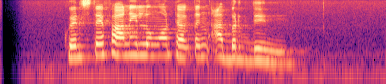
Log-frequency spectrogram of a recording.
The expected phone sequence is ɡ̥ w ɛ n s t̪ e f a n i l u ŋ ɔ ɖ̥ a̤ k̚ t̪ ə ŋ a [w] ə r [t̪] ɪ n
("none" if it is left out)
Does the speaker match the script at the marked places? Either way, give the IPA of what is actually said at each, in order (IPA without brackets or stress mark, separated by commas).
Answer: b, d̪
